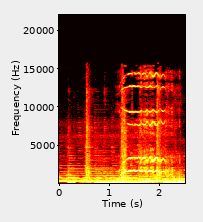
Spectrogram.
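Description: A horse neighs loudly and close by at a riding camp at Le Horlay in Belgium, a long wavering whinny rising after a few low snorts and shuffles.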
